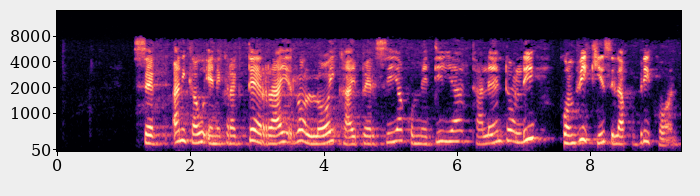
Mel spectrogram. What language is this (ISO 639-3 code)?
epo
